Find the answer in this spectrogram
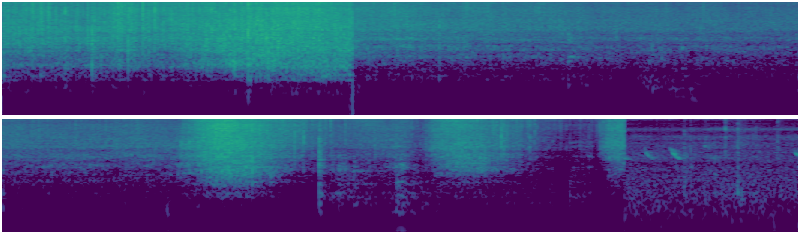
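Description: Hot oil sizzling in a wok, loud at first and then dropping away suddenly about two and a half seconds in. A quieter sizzle follows, with two short louder bursts of sizzling near the end as a metal ladle works the oil.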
